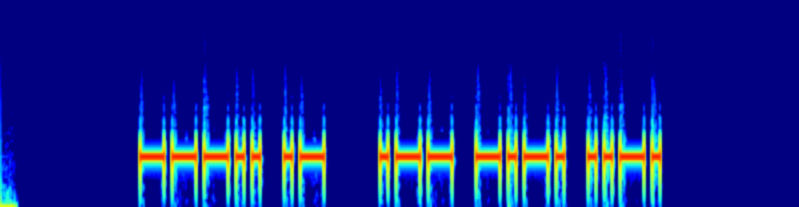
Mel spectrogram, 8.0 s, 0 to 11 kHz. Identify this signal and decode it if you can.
Morse code, heard as a keyed tone, about 15 wpm, 700 Hz. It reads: 8A WCF
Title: Field Day Exchanges Encore - 15wpm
